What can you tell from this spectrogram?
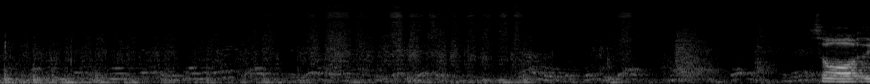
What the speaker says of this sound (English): I'm just wet sanding here and there to get some color to pop through the black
